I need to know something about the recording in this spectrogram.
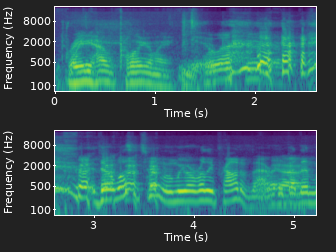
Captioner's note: chuckling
